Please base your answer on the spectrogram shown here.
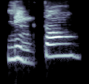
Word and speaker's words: Lingtong: Just it's important that it's very flat.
